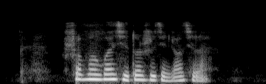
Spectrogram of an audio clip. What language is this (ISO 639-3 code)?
zho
